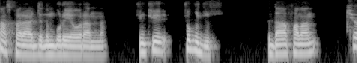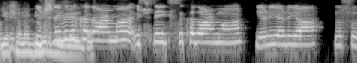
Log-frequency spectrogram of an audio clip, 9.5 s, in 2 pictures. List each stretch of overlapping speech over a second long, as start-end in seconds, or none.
4.8-6.0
